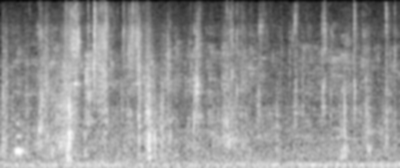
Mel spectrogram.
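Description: Close-miked chewing and crunching of crispy battered fried mushrooms, with soft, irregular crisp crunches. A brief vocal sound comes just after the start.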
